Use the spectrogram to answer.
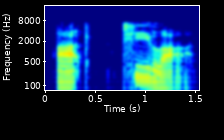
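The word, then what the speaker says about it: אקטילה: However, the addition of the a suffix in the cohortative does not take the accent. So the accent, it remains on the hirek yod syllable, ak, tila, or nak, tila.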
